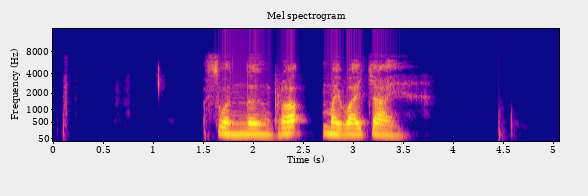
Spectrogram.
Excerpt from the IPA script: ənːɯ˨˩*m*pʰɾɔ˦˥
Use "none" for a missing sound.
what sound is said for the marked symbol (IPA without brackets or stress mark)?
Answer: ŋ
